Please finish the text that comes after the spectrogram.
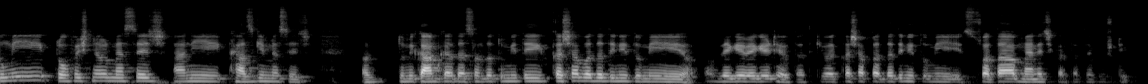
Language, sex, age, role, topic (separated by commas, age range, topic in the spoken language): Marathi, male, 35-39, host, व्यावसायिक संदेश आणि खाजगी संदेश यांमध्ये तुम्ही फरक कसा करता?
